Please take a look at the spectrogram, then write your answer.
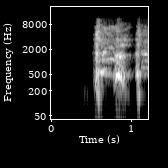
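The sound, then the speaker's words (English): A rough, raspy cough in three quick bursts, fairly loud, with a gravelly, phlegmy edge like a smoker's hack. No talking. “This cough, I try to tell people it's like a smoker's cough, and it's like, oh, right now it ain't flying.”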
